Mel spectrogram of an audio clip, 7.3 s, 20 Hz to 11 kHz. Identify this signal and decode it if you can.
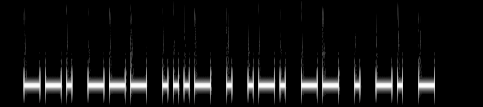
Morse code, heard as a keyed tone, about 15 wpm, 700 Hz. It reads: GOVERMENT
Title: Sentences from Top 1300 Words - New Word Drill Alt - 15wpm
